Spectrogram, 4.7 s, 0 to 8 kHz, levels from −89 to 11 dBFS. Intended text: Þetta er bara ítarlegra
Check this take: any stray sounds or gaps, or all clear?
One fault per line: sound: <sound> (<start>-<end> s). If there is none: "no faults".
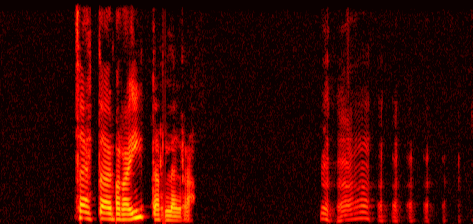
sound: laugh (3.2-4.6 s)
